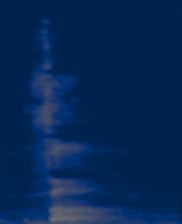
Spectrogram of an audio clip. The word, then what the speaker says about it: vin: There's also vin. Vin is wine. Vin could also be 20, depending on how it's spelled.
